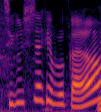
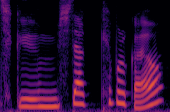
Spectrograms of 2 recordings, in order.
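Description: First: It is said brightly, in an upbeat announcer tone. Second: It is said in a plain, less lively way.

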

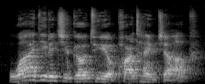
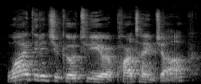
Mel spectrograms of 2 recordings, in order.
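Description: No difference in how they are said.

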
